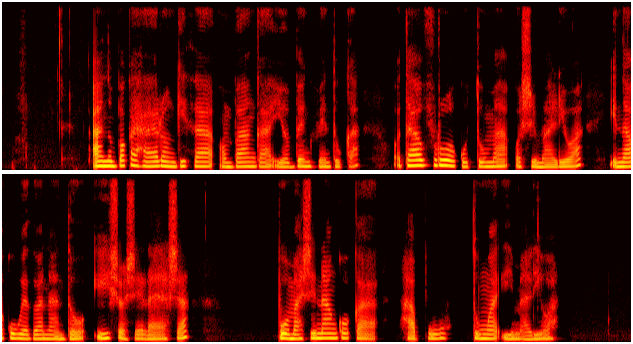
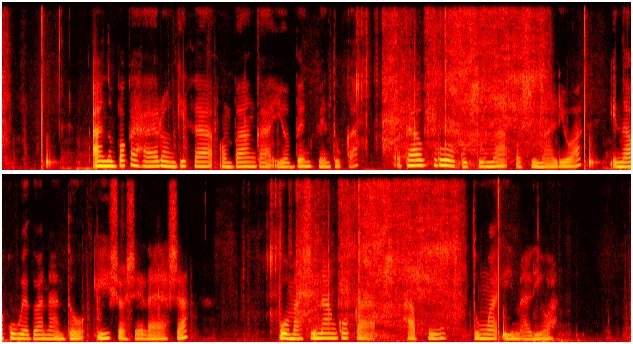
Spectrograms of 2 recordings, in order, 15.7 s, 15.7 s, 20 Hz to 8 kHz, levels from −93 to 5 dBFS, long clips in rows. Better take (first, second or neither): first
